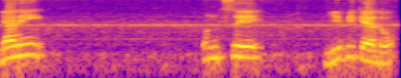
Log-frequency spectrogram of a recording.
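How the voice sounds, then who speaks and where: A man teaching an online class on the translation of Quran verses. He recites the Arabic slowly and then explains each phrase in plain Hindustani, checking in with "theek hai" between points. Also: sits high, darkish tone, a little hiss or hum, poor audio.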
